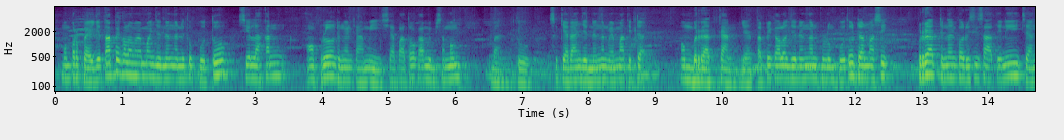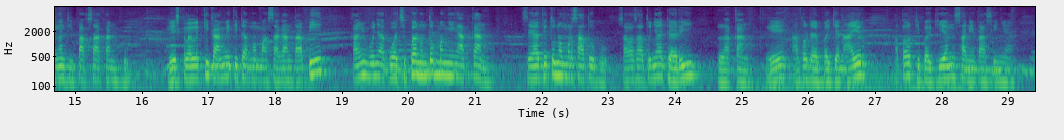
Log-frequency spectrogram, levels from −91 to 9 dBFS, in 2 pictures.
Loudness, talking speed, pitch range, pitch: -21 LUFS, 135 wpm, 140-165 Hz, 150 Hz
